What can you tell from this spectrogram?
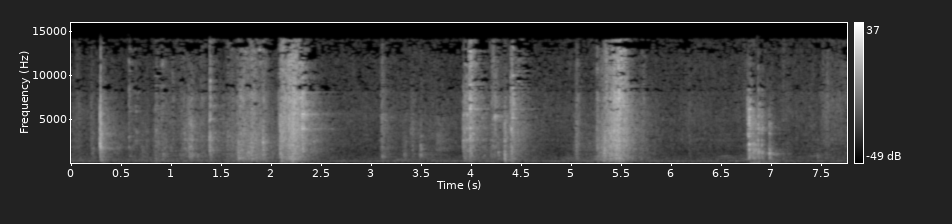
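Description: Kitchen handling clatter: dishes, utensils and a drawer or cupboard being worked at a counter, heard as about half a dozen separate knocks and scrapes at irregular spacing.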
